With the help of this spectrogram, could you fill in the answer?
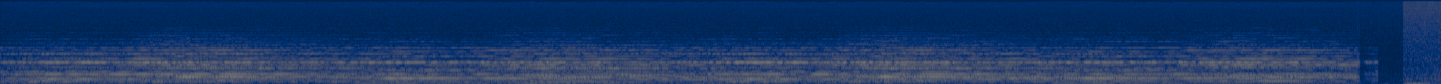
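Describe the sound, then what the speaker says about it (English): Ambient piano sent through a Convolver reverb plugin, soft sustained chords washing into a long, smeared reverb tail, steady and moderately quiet, with no voices, ending in a brief cutoff. "I took that same piano that I played earlier and I sent it to a Convolver plugin"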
